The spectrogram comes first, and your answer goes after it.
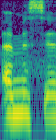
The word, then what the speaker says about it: Amicia: I will now call it Amicia zygomeris now that I know, because the C is after an I, it should be soft.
